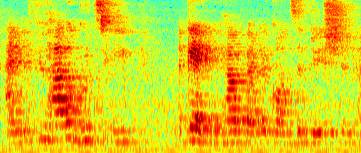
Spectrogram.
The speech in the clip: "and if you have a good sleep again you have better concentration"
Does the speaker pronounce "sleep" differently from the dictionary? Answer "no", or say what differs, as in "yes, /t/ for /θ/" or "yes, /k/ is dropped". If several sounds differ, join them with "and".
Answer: yes, /l/ is dropped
